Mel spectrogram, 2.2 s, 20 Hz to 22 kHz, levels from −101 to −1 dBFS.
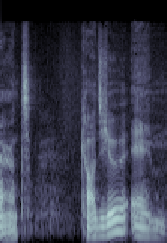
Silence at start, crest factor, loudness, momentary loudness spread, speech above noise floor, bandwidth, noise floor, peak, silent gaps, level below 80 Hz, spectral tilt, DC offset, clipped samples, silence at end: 0 s; 20 dB; -31 LUFS; 7 LU; 30 dB; 16 kHz; -61 dBFS; -12 dBFS; none; -70 dBFS; -4 dB/octave; under 0.1%; under 0.1%; 0.05 s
